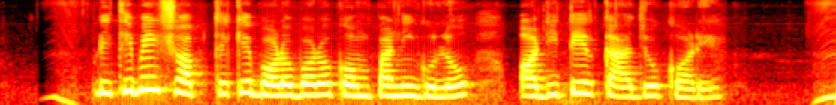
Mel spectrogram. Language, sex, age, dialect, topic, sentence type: Bengali, female, 18-24, Standard Colloquial, banking, statement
